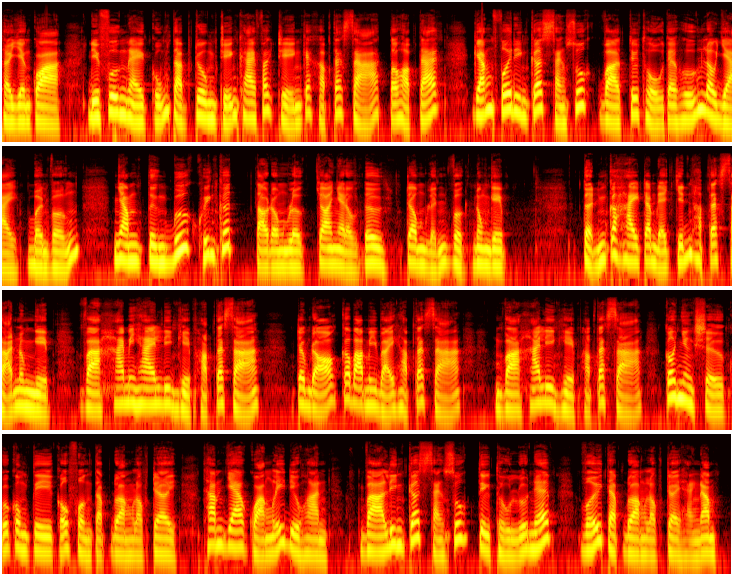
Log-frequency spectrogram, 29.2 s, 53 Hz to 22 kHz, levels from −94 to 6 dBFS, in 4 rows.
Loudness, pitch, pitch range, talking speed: -20 LUFS, 140 Hz, 125-165 Hz, 235 wpm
